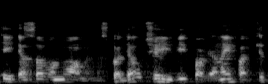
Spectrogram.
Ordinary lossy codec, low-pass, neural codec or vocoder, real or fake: AAC, 32 kbps; 7.2 kHz; none; real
